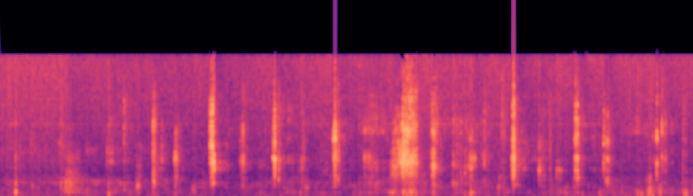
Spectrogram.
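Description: Close-miked chewing and lip-smacking of a mouthful of boiled snakehead fish, irregular wet clicks throughout, with a louder burst about four seconds in as a spoonful of fish goes into the mouth.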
